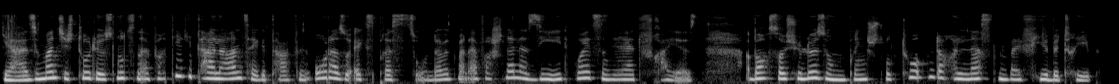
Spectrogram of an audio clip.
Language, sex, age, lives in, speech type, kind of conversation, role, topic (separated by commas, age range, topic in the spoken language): German, female, 25-29, Germany, read, expert-assistant, expert, Wie kann es sein, dass mein Fitnessstudio oft überfüllt ist, aber trotzdem immer wieder Sonderangebote macht?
